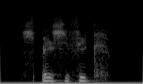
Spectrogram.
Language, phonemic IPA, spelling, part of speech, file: Dutch, /ˌspesiˈfik/, specifiek, adjective / adverb, Nl-specifiek.ogg
- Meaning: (adjective) specific; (adverb) specifically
